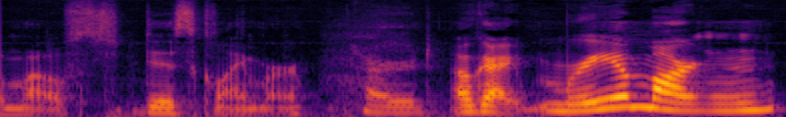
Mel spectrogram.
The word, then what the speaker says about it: Marten: Maria Marten, and this is spelled Marten, and then it evolved to Ti later, but it's Ten, was born on July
